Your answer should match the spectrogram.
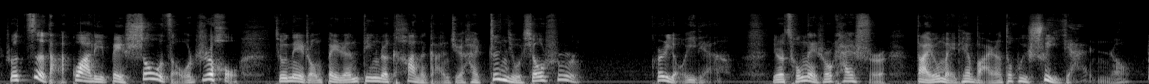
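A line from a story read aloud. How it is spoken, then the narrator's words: Laughing. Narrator (Chinese): 大勇笑着说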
